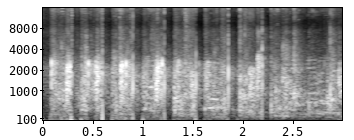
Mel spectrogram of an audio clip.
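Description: A congregation at a prayer meeting gives a loud, vigorous round of applause in thanks, with dense rapid clapping close by that eases slightly toward the end.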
